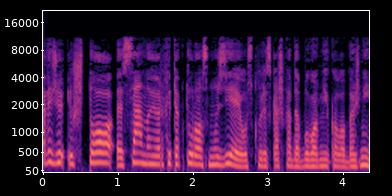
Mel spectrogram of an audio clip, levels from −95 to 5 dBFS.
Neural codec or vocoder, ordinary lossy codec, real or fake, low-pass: codec, 44.1 kHz, 3.4 kbps, Pupu-Codec; MP3, 48 kbps; fake; 14.4 kHz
